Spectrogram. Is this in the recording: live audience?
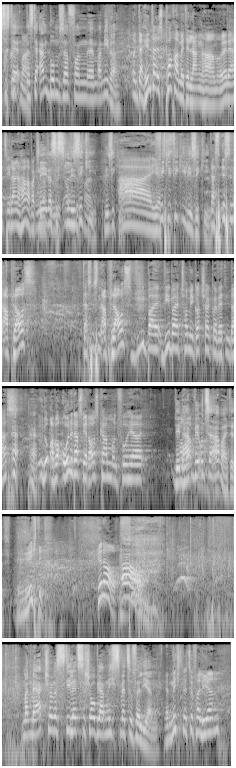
yes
